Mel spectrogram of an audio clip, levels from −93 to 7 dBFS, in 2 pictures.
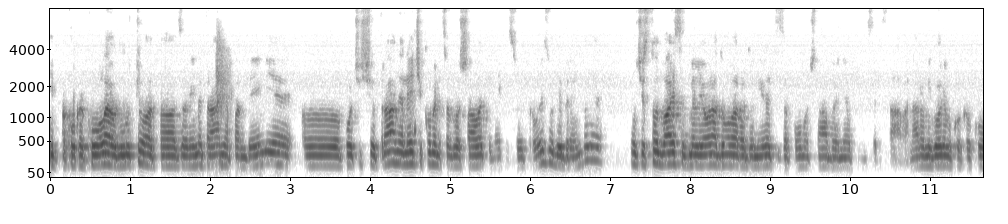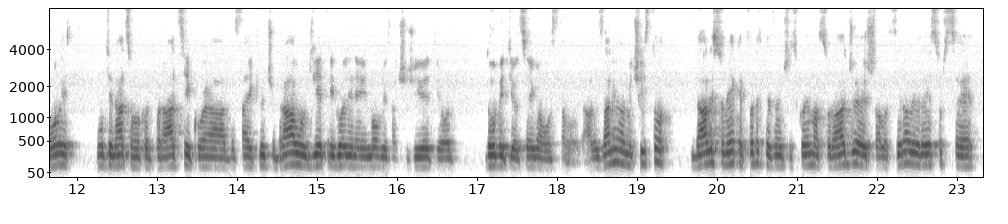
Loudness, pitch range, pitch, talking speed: -32 LUFS, 130-145 Hz, 135 Hz, 190 wpm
